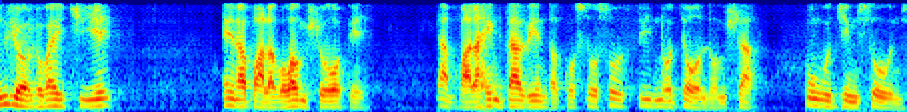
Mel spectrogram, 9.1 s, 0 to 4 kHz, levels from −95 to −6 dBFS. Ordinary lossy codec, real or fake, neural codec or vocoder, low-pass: none; fake; codec, 16 kHz in and 24 kHz out, 0.8 kbps, FocalCodec, streaming, 65536 codes; 3.6 kHz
